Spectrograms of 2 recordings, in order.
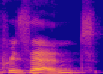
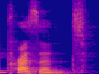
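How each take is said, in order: First: The stress is on the second syllable. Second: The stress is on the first syllable. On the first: It is used as a verb. "And here is the verb. So we do that pattern again" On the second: It is used as a noun. "present here is a noun... we put the stress here"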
